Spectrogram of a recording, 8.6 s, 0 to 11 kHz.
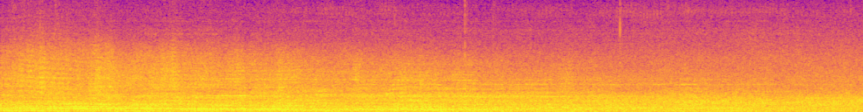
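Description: An American airliner on runway 25 right at Los Angeles airport roars loudly and steadily through its takeoff run, a broad sustained engine rumble with no breaks throughout.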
